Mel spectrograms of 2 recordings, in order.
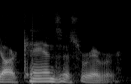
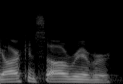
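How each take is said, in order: First: Arkansas ends sounding like 'Kansas'. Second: Arkansas ends with a 'saw' sound. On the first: This is how people in Kansas say it. The speaker calls it wrong. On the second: This is the usual local name. The speaker calls it right.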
